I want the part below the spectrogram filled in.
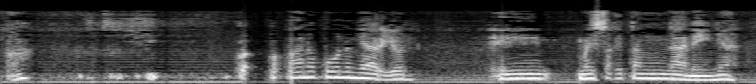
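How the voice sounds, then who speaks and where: A man plays a soft-hearted, respectful young Filipino man in a radio drama. His pitch is average. The recording is dull and faintly noisy. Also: unhurried, natural voice. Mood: concerned. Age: young adult. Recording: dull lo-fi audio with faint noise.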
